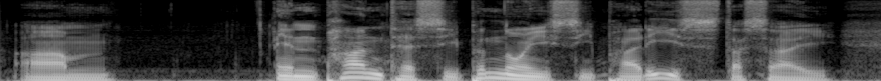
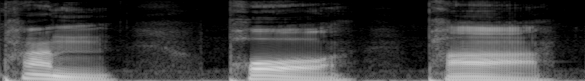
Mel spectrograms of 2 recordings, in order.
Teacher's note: all three of these words sort of start with an open vowel after the pi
